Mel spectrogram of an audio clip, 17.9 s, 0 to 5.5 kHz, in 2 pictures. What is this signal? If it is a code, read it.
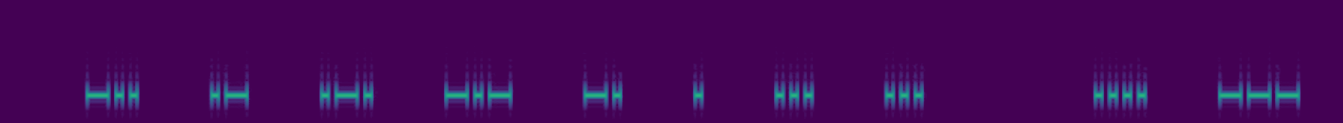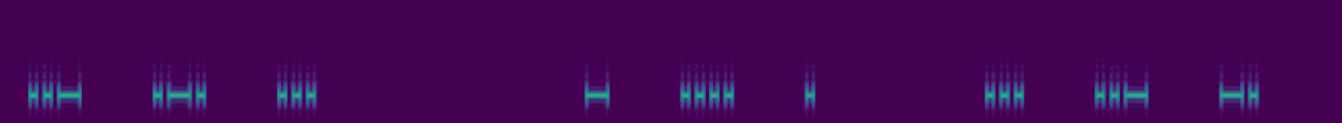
Morse code, heard as a keyed tone, about 25 wpm, spaced as for 13 wpm, 600 Hz. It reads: DARKNESS HOURS THE SUN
